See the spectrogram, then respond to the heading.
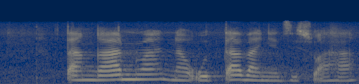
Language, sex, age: Venda, female, 22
